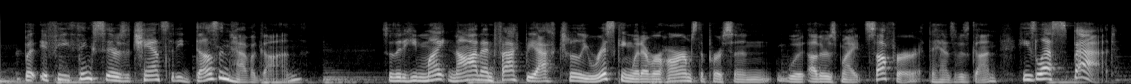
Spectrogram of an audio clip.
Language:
English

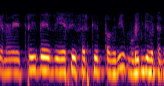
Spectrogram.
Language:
Tamil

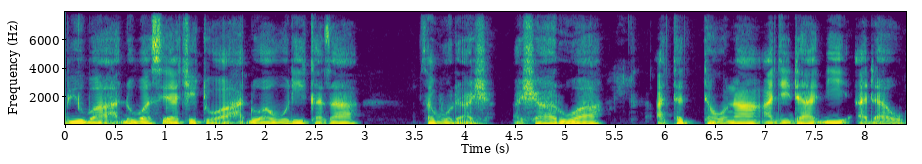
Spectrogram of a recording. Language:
Hausa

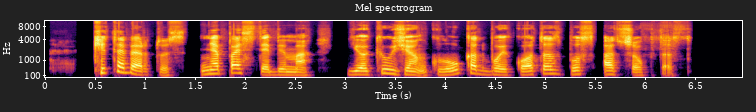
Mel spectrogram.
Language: Lithuanian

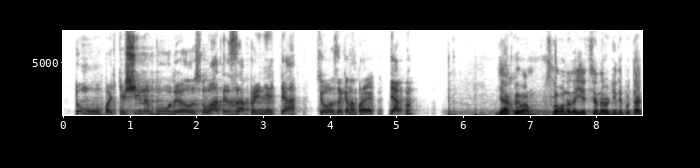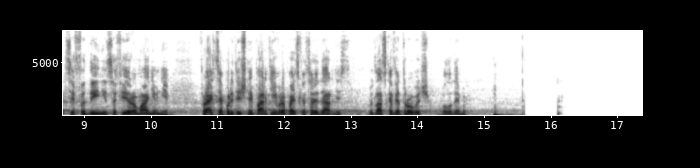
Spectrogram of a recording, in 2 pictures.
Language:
Ukrainian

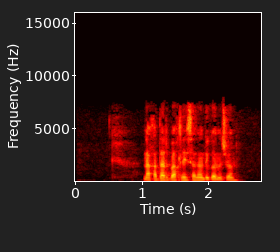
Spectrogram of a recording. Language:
Uzbek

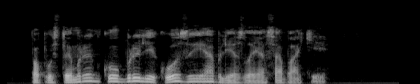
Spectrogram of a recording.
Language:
Belarusian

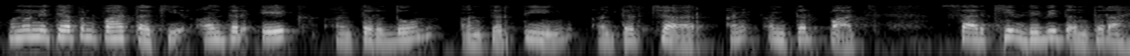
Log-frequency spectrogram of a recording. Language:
Marathi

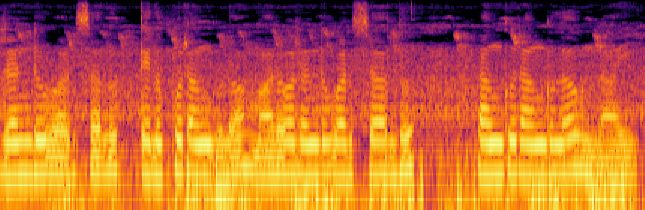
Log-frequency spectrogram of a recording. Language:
Telugu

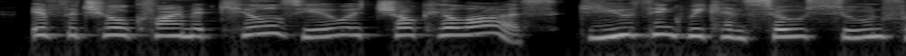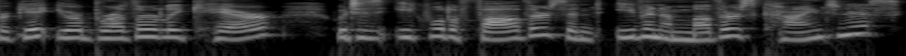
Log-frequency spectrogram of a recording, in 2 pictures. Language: English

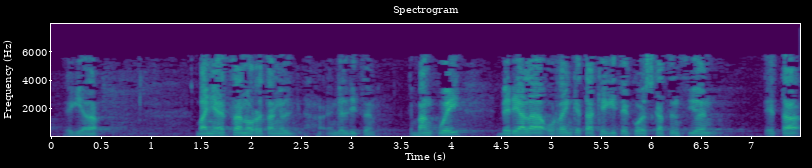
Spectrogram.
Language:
Basque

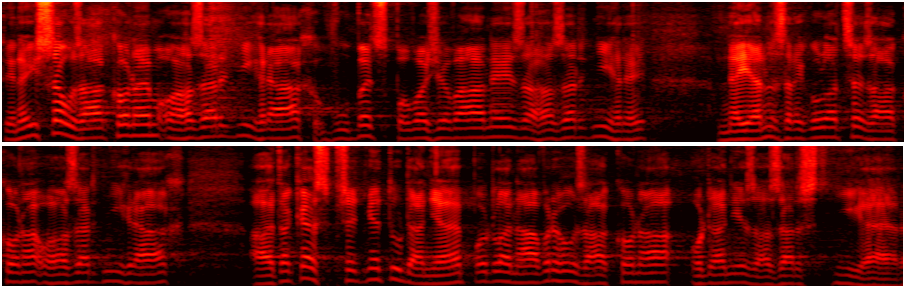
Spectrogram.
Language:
Czech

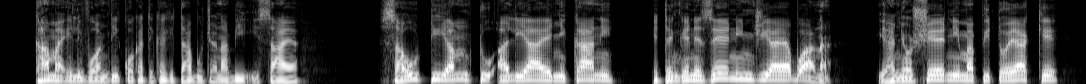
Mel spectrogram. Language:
Swahili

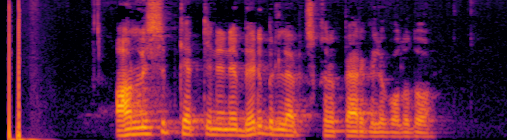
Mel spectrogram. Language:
Uyghur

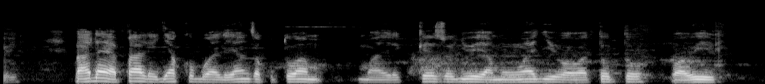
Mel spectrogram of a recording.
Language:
Swahili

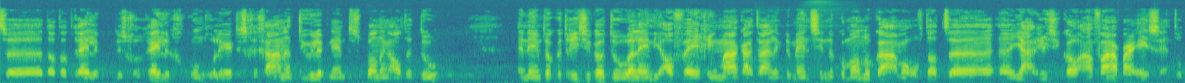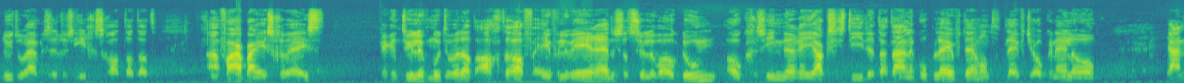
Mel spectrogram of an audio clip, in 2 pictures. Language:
Dutch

